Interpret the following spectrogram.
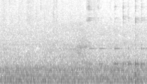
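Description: Near silence: room tone, with a few faint ticks in the second half.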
